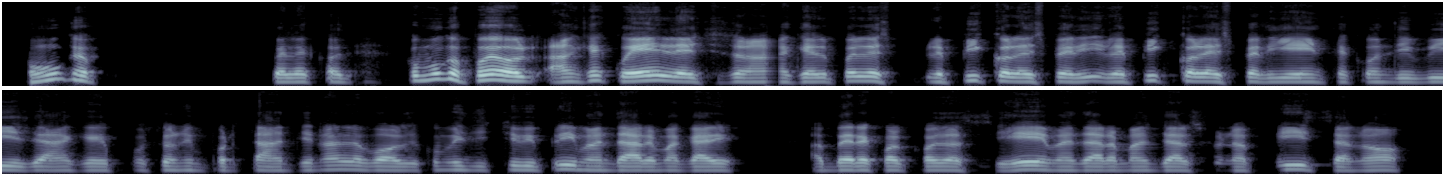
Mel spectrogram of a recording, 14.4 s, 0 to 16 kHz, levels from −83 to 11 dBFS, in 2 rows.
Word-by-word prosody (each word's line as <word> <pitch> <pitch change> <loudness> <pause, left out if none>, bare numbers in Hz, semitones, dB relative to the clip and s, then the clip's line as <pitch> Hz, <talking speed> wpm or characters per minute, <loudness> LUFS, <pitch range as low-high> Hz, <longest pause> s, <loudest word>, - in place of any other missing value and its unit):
Comunque 200 -4 0 0.8
quelle 135 0 -1
cose 125 -2 -8
comunque 215 +6 +2
poi 190 +2 +7
o 160 -4 +9
anche 165 +5 +1
quelle 155 -3 +7
ci - - -25
sono 135 -1 0
anche 135 +1 0
le 140 - -2
quelle 160 0 +2
s - - -8
le 135 -1 -4
piccole 165 -4 +1
esperi 145 +3 -1
le 135 -1 -1
piccole 165 -4 +1
esperienze 135 -1 -1
condivise 130 -1 -6
anche, 120 0 -4
che 120 - -32
poi 125 -1 -19
sono 130 -2 -6
importanti, 125 0 -7
no, 135 +2 -6
alle 145 -1 -4
volte 125 -2 -4
come 135 +2 -10
dicevi 130 +1 -8
prima: 150 -1 -2
andare 125 -1 +2
magari 120 -1 -1 0.3
a 120 - -12
bere 130 +1 +2
qualcosa 125 0 -3
assieme, 125 +2 0
andare 120 0 0
a - - -4
mangiarsi 120 -1 -4
una 120 - -6
pizza, 150 -4 -4
no, 120 +1 -6
130 Hz, 185 wpm, -23 LUFS, 120-145 Hz, 0.8 s, o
